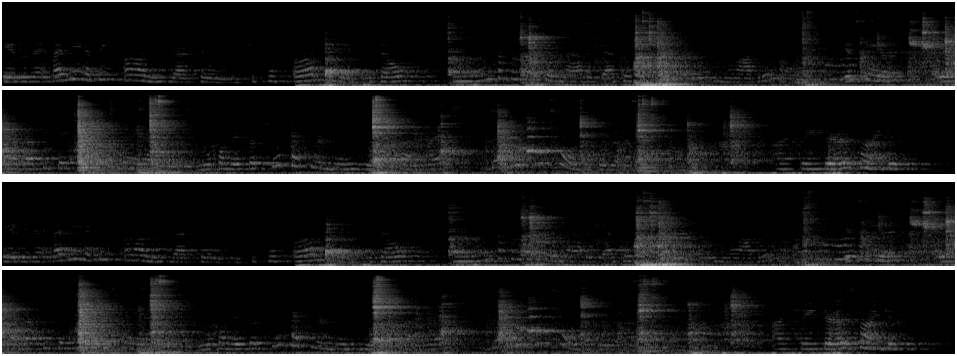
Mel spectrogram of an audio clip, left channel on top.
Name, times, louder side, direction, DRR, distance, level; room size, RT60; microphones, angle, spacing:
voice 1, 0.0-4.1 4.5-8.0 8.4-9.0 9.3-14.1 14.3-16.4, left 2 dB, 25° left, 4 dB, 0.3 m, -52 dB
sound 1, 2.9-18.0, equal, 65° left, 1.3 m, -41 dB
voice 2, 17.2-18.5, left 1 dB, 55° right, 0 dB, 0.7 m, -47 dB
4.6 x 2.5 x 3.1 m, 1.2 s
head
